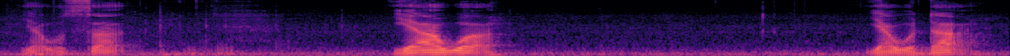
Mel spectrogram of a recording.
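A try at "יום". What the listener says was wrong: Yawam. M there. That ending in characters M. Yawam. Yeah, you read Yawam twice.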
